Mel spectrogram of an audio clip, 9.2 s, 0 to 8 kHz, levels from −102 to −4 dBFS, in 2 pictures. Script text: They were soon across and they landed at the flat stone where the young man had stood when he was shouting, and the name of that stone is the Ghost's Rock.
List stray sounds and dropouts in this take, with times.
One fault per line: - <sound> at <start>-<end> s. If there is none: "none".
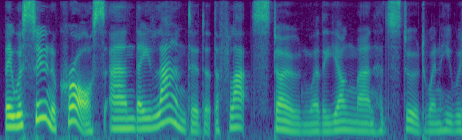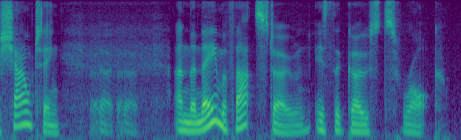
- laugh at 5.5-6.0 s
